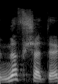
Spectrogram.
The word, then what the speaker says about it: Neufchâtel: vedette ce soir c'est le 9 chatel il faut prononcer comme ça le plus ancien fromages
